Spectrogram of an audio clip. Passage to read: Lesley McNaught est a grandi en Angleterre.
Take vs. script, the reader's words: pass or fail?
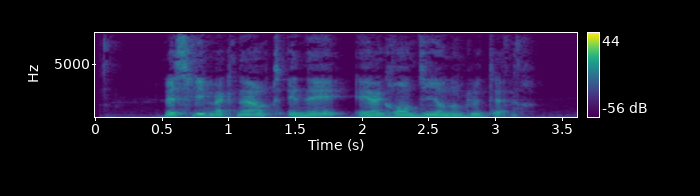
fail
